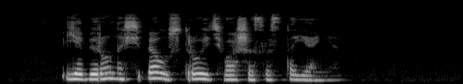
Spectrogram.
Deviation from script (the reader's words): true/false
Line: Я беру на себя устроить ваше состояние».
false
